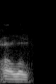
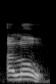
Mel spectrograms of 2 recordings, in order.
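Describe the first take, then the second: First: It begins with a clear H sound. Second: It begins with no H sound. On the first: The speaker calls it wrong. "I didn't go hello" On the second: The speaker calls it right. "Which is how the French, because the French don't say H"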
